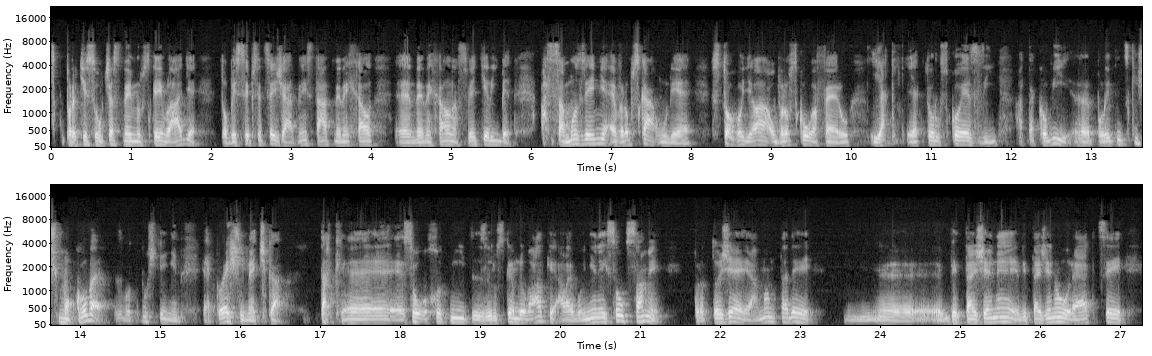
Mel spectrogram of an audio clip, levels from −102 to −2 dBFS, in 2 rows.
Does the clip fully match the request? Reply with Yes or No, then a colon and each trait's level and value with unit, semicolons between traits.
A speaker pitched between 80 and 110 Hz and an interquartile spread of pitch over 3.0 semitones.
Yes: low, 100 Hz; average, 4.7 semitones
